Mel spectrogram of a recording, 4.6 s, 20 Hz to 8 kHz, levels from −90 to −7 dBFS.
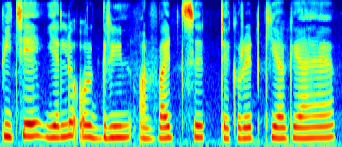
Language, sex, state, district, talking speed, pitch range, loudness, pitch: Hindi, female, Jharkhand, Deoghar, 145 wpm, 215-240 Hz, -19 LUFS, 230 Hz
